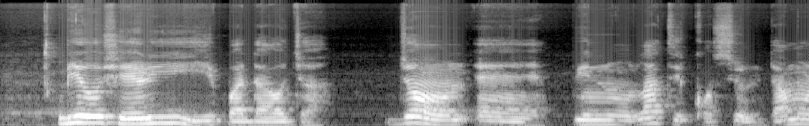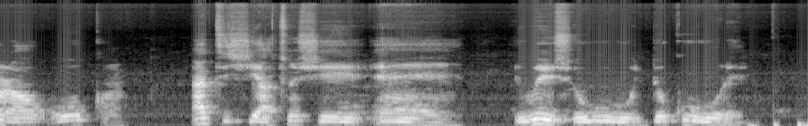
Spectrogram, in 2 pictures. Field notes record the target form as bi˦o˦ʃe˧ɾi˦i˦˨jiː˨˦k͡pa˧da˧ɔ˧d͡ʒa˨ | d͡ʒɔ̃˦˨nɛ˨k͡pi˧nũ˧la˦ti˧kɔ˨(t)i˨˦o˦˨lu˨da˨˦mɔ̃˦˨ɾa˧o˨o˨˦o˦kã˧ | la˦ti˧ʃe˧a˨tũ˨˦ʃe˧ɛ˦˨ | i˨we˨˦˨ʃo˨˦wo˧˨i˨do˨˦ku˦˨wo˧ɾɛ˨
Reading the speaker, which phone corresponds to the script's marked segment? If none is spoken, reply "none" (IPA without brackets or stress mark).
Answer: s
